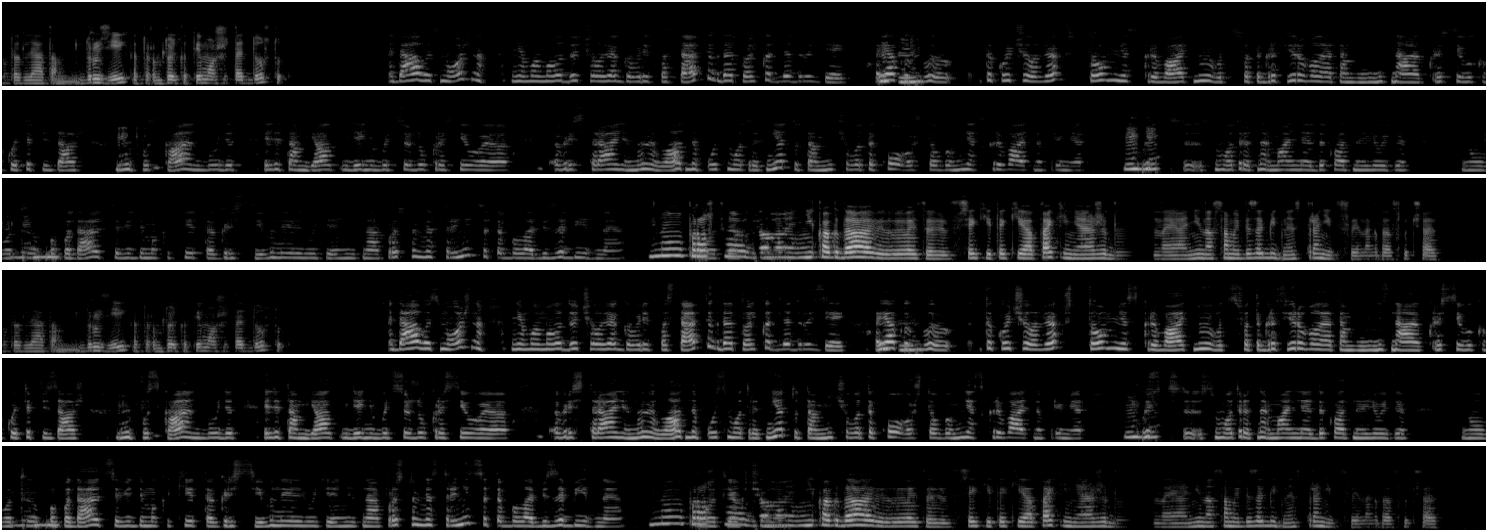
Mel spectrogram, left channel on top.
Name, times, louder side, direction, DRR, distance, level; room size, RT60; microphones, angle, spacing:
voice 1, 0.0-2.7 8.7-9.2 16.0-16.1 26.1-26.4 29.7-30.3 36.1-40.9 41.2-44.0, left 4 dB, 55° left, 0.7 m, -33 dB
voice 2, 3.9-8.4 8.7-9.5 9.8-15.6 16.0-25.7 26.2-26.3 26.7-28.9 29.4-35.9 36.6-37.5, right 5 dB, 75° right, 0.7 m, -35 dB
6.2 x 4.1 x 3.9 m
head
